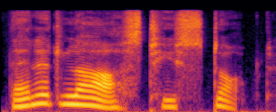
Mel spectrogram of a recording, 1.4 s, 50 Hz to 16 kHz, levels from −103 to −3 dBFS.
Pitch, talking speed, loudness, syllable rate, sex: 200 Hz, 215 wpm, -17 LUFS, 4.7 syllables/s, female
